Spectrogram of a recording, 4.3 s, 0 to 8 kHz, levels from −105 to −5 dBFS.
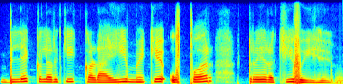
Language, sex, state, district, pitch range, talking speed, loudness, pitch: Hindi, female, Madhya Pradesh, Dhar, 210-250 Hz, 155 wpm, -17 LUFS, 230 Hz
